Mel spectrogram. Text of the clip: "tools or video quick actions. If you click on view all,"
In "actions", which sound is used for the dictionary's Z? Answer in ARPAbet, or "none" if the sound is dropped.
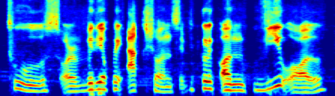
S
